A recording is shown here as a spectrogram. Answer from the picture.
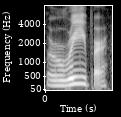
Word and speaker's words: river: 리버 아니고 river. 우리예요. River. River. 우리.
